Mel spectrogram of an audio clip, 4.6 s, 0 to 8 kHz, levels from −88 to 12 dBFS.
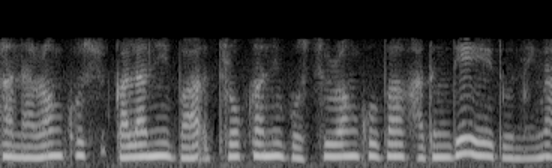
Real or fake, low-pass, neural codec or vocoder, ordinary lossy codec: real; 7.2 kHz; none; AAC, 16 kbps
